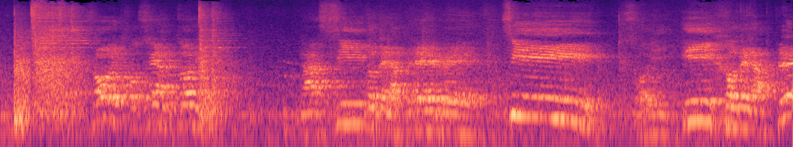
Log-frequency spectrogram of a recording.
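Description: A man speaks loudly and with animation in a large echoing hall.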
